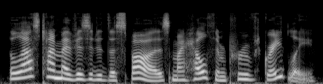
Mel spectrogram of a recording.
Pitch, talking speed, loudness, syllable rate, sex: 240 Hz, 205 wpm, -16 LUFS, 5.3 syllables/s, female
